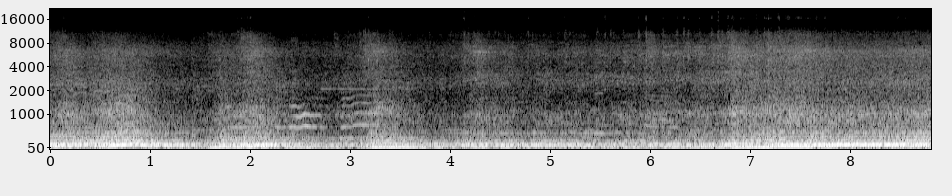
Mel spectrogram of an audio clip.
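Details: Freshly built 409 cubic inch small-block Chevy V8 in shop truck, just primed and timing set, running after rebuild: deep rumble pulls through a couple of smooth revs and settles without misses or knocks; normal running.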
